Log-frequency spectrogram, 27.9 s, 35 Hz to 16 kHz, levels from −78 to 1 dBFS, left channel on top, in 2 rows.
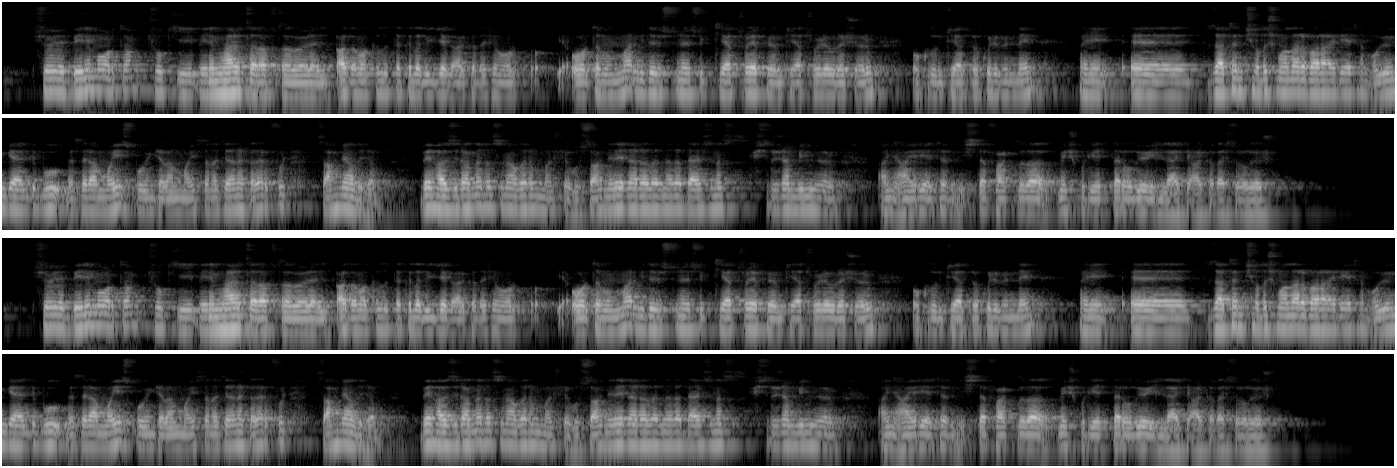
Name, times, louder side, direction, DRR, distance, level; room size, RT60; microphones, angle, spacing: voice 1, 0.3-8.7 9.1-10.3 10.8-17.7 18.1-22.3 22.7-26.6, equal, ahead, 6 dB, 0.4 m, -29 dB
9.9 x 4.8 x 7.5 m, 0.88 s
head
